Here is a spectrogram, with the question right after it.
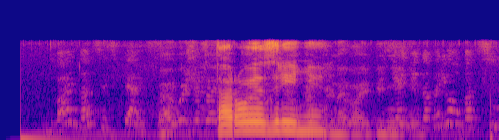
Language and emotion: Russian, neutral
